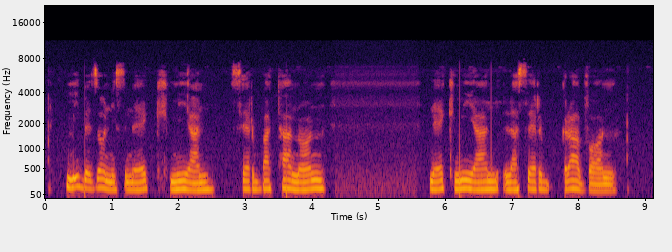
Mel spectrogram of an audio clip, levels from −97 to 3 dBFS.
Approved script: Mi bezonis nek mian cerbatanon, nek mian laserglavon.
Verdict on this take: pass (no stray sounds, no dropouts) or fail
pass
